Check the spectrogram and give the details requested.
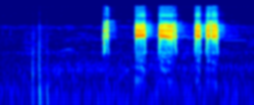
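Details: Black francolin (kala teetar) calling: a short clipped note, then a loud rhythmic phrase of harsh, grating, buzzy notes, the middle ones drawn out, delivered in about a second and a half against a quiet background, with a few faint low taps just before.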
